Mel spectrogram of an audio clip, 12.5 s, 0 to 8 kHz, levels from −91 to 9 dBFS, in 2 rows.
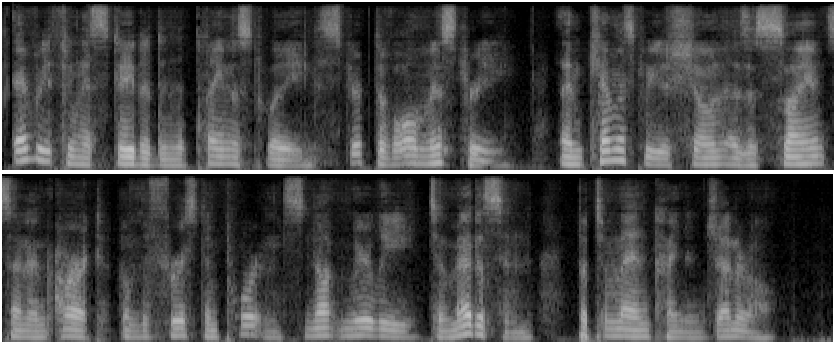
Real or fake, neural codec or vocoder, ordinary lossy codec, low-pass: fake; codec, 44.1 kHz, 2.6 kbps, DAC; AAC, 48 kbps; 7.2 kHz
